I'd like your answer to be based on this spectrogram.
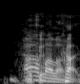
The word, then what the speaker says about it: Kamala: But they're saying now, again, I know we had to be schooled on how to pronounce her name correctly. Is it Kamala Harris? – Yeah. – Kamala. – Kamala. – It is. – Kamala. – Kamala. I got you. So it's Kamala Harris.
